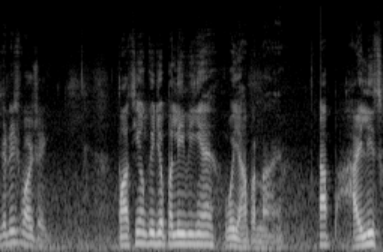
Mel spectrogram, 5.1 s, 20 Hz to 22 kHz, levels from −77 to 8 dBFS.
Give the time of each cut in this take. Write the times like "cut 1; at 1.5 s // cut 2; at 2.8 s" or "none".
cut 1; at 1.6 s // cut 2; at 4.3 s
